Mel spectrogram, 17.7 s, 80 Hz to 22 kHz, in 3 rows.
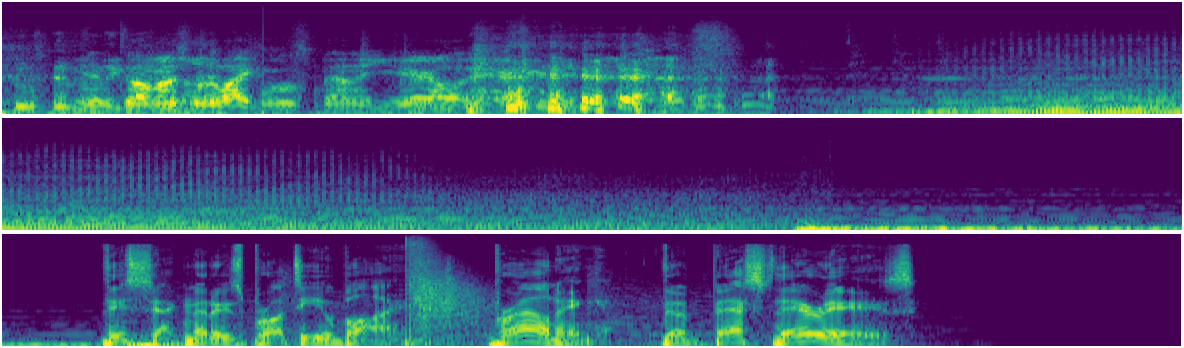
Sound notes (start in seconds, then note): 1.9 all laughing; 4.5 plane engine buzzing; 4.5 uplifting music; 13.8 gun shooting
